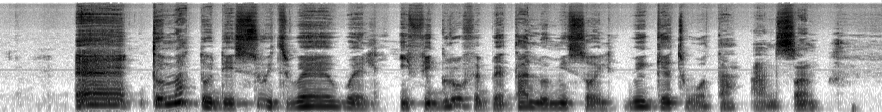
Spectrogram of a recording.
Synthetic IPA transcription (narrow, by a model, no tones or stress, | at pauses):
ɛtomak̚todesuitwɛwɛlifiɡɾofɛbɛtalomĩsɔilweɡɛtwɔ̰taã̰n̩sãn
